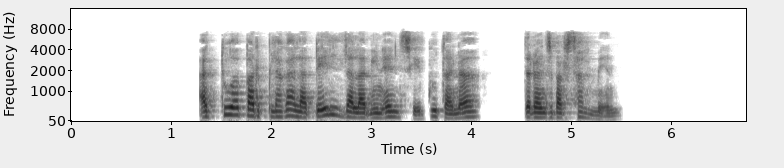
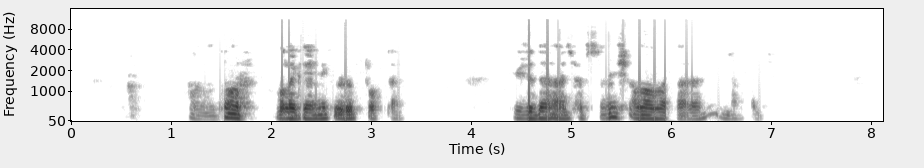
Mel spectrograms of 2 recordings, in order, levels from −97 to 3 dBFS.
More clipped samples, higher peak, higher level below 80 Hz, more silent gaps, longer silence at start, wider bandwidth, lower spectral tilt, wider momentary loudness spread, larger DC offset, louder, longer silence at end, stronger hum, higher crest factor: neither; first, -2 dBFS vs -10 dBFS; about the same, -66 dBFS vs -62 dBFS; first, 4.21-4.53 s vs none; about the same, 1.3 s vs 1.2 s; second, 7.8 kHz vs 11 kHz; second, -4.5 dB/octave vs -8.5 dB/octave; second, 10 LU vs 15 LU; neither; first, -20 LUFS vs -29 LUFS; second, 1.3 s vs 1.55 s; neither; about the same, 20 dB vs 20 dB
